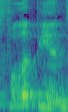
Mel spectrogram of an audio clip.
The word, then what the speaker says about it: Philippians: Paul's heart or so since Philippians sounds like the word flip let's flip our hands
